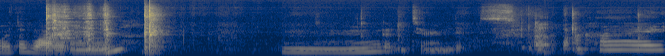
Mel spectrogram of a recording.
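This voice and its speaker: A soft-spoken woman at a very slow pace, with long, frequent pauses and very wide pitch swings, over noticeable background noise. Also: medium pitch for a woman. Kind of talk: casual talk to camera, cooking demo.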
